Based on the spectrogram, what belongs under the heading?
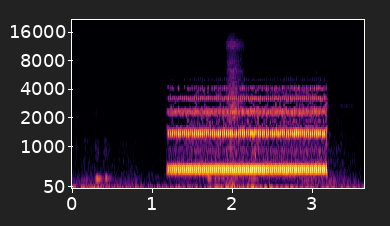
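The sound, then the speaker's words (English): A single steady electronic ringback tone from a phone line on an outgoing call lasts about two seconds and then cuts off, fairly loud and clear over faint background noise. “Dude, just answer the fucking phone.”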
